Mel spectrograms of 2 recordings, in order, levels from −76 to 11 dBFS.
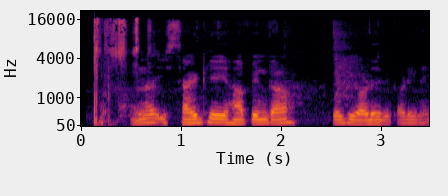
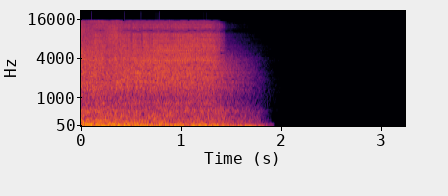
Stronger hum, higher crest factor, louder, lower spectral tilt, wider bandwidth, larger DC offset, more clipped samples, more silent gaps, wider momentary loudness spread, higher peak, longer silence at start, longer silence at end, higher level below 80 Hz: neither; first, 20 dB vs 14 dB; second, -19 LUFS vs -10 LUFS; first, -5.5 dB/octave vs -1.5 dB/octave; about the same, 17 kHz vs 16 kHz; neither; neither; neither; second, 8 LU vs 12 LU; about the same, 0 dBFS vs 0 dBFS; first, 0.15 s vs 0 s; second, 0 s vs 1.4 s; second, -52 dBFS vs -20 dBFS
